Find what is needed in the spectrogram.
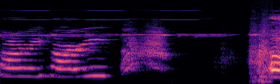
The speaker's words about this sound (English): Oh, no. Ooh, a fire. Yes, the chemicals are setting off the fire alarm.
